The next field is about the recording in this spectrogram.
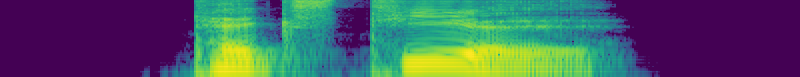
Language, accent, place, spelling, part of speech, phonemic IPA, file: German, Germany, Berlin, Textil, noun, /tɛksˈtiːl/, De-Textil.ogg
- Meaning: textile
